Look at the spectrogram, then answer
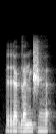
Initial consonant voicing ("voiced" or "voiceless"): voiced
